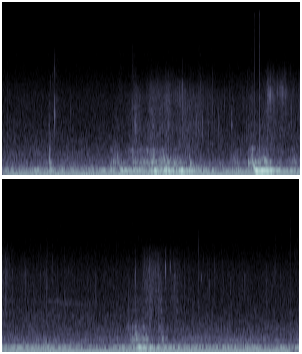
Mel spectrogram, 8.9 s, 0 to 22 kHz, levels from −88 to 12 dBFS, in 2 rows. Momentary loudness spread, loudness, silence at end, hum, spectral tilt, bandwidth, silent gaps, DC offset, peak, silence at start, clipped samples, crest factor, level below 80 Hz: 18 LU; -26 LUFS; 0 s; none; -11 dB/octave; 3.1 kHz; none; 3%; -6 dBFS; 0 s; under 0.1%; 22 dB; -38 dBFS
